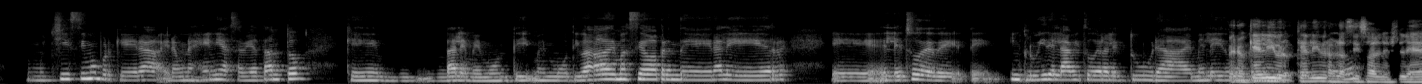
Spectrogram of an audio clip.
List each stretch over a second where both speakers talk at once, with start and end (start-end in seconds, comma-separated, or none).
12.3-13.7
